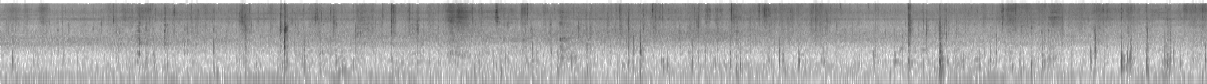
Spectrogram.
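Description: A group of people moving about: footsteps and shuffling, faint indistinct voices and scattered short knocks, over a steady low rumble.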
